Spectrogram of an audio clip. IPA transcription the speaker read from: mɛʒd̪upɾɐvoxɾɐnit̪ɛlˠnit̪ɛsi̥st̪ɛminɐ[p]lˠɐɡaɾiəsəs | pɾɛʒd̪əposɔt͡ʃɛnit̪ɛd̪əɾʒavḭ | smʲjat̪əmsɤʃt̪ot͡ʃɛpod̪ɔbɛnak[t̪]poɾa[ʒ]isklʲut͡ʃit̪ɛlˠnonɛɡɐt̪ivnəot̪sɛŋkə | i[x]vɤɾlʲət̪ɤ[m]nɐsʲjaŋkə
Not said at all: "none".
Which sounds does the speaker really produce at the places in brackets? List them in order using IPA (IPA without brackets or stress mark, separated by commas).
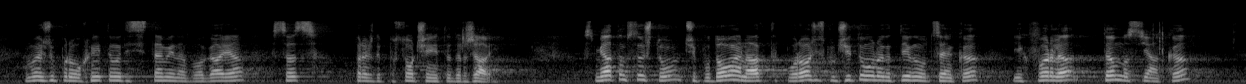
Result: b, t̪, ʒ, x, m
